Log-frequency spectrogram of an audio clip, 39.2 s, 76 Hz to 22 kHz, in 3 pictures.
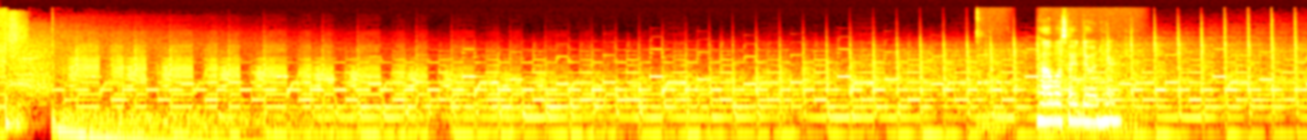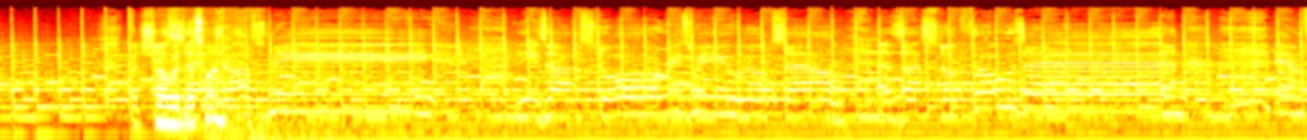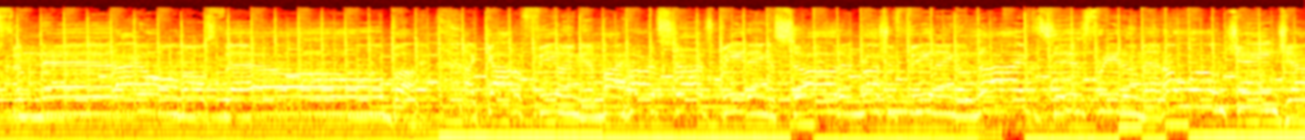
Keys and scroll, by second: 10.5 ctrl+z, 10.8 ctrl+z, 11.4 ctrl+z, 22.4 ctrl+z.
